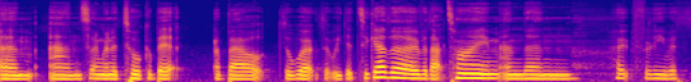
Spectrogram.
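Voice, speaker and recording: A woman mumbles at a moderate pace in a fairly low, dark and mellow voice. Her intonation stays monotone and flat. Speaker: architect and design collective co-founder. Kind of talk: talk to an audience. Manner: mumbling; hesitant, many fillers.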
